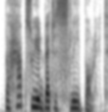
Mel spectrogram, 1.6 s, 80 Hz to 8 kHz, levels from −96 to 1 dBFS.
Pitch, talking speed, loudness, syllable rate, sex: 185 Hz, 260 wpm, -18 LUFS, 6.4 syllables/s, female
